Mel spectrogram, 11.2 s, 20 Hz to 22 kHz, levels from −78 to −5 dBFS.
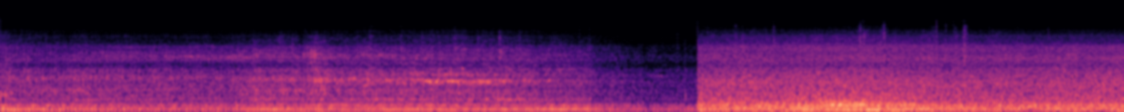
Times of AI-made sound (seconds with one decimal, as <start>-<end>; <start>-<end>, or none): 4.2-11.2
